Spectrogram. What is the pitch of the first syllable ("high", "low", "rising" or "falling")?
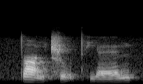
falling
